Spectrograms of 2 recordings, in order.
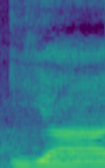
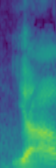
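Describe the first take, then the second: First: The vowel is slowed, splitting into two sounds. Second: The vowel is said quickly as one sound.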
